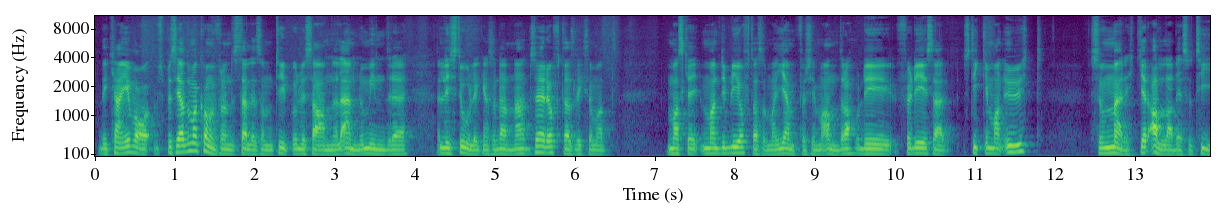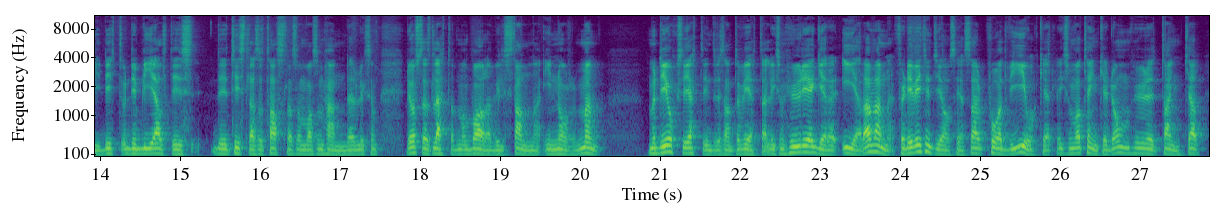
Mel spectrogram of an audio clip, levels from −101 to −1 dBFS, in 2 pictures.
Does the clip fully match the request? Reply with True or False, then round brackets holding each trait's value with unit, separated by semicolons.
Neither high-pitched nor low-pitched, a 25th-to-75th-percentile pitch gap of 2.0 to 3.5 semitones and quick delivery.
False (110 Hz; 2.9 semitones; 240 wpm)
